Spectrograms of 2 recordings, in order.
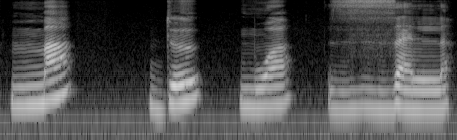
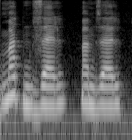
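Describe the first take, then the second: First: "Mademoiselle" split as ma-de-mwa-zelle with pauses; ma... de... mwa... zelle, spelled out slowly; slow, syllable by syllable. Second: "mademoiselle" clipped to "mam-zelle"; quick two-syllable "mademoiselle", middle swallowed; fast, contracted. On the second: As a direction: run "mademoiselle" together quickly as mad-m'zelle. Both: Shown as a demonstration. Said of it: "When you hear it fast".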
